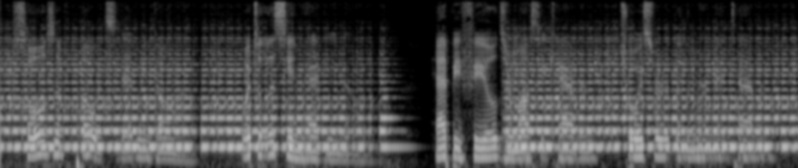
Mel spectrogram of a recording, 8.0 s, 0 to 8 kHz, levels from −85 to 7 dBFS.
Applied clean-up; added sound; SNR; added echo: neural mask model RNNoise.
